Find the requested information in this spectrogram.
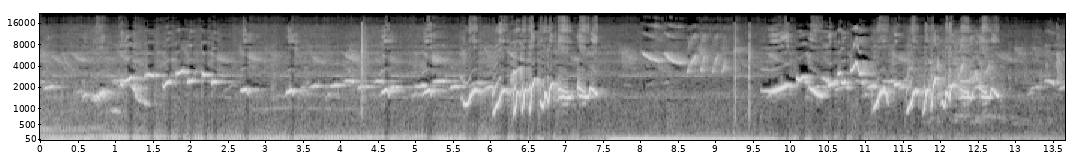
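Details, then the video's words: Indonesian caged white-rumped shama in contest form sings bursts of varied whistles and fast downward-slurred notes over a constant low hum, with clicks and short pauses between phrases. "murai gacor siap masuk gantangan"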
